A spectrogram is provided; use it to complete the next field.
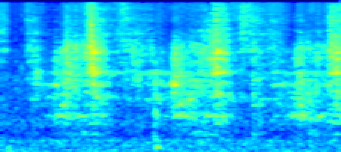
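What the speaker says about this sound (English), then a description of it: "what I'm going to do is just stir this up" A spoon stirs oat milk into flour and plant-based butter in a pot, a steady soft scraping and sloshing with faint clinks, close and continuous.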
